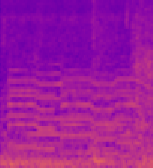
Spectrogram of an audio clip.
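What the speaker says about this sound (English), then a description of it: "now that it's raining so much" Heavy rain falls in the survival video game The Flame in the Flood, a soft, steady patter and hiss with no voices over it.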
